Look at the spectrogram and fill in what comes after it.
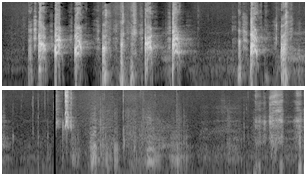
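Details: Teddy bear Shih Tzu Bichon Frise dog "talking": a rapid burst of sharp yipping barks, a pause, two more barks, then softer scattered grumbling sounds and a few final yips.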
